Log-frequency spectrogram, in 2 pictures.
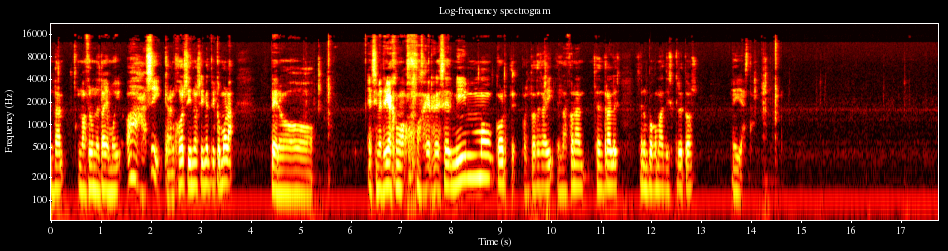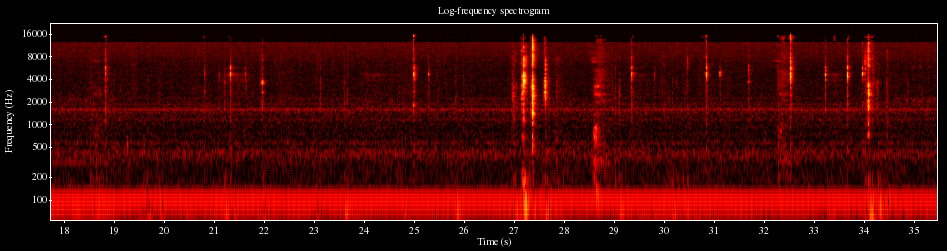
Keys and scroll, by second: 5.3 super+z, 9.8 s, 11.1-11.9 typing, 14.2 super+z, 27.1 super+z, 34.2 5.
